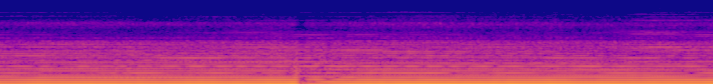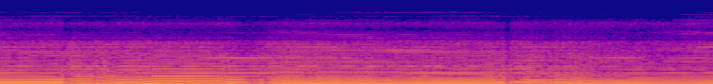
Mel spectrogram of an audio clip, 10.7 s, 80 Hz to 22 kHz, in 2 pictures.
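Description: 10-string double violin bowing a long, steady low note, then sliding and bending between pitches from about six seconds in, in ornamented slow phrasing in raga Abheri.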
